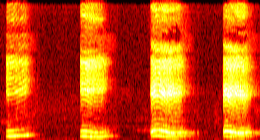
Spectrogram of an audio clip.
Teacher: अग्र भाग की बात की जाए तो आप बोलकर देखिए ई, ए। आपका जो जीवा का आगे वाला जो भाग है इसके ऊपर एक स्ट्रेस अनुभव होगा, एक जोर अनुभव होगा।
